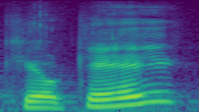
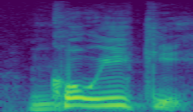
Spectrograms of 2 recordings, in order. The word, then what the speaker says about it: Koike: Abe in the election, Yukio Kyoke? No, Koike. Koike, all right. I hope I have not heard the name pronounced, but I hope my Japanese pronunciation is correct.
